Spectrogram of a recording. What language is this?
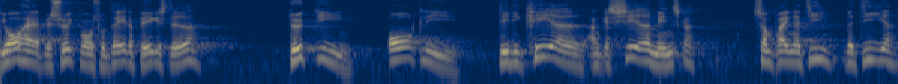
Danish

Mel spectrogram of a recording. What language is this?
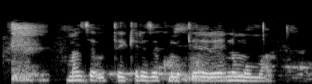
Kinyarwanda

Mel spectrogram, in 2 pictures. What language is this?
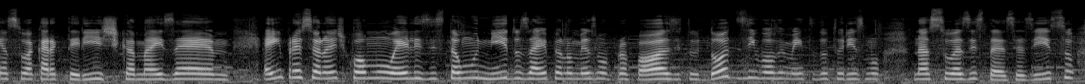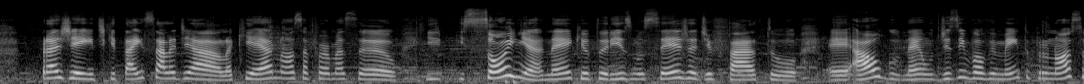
Portuguese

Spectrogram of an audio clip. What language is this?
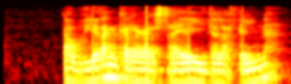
Catalan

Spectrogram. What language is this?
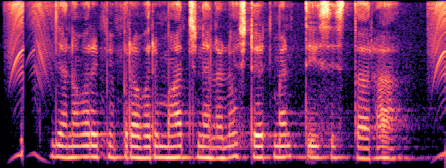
Telugu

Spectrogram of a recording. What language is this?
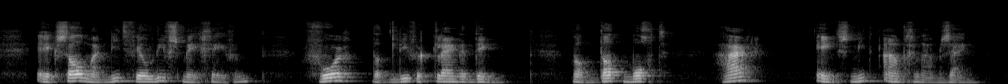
Dutch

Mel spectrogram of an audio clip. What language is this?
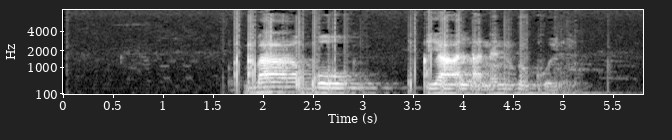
Bafia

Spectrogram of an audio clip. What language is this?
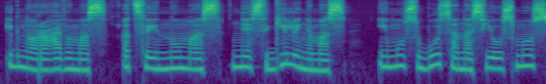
Lithuanian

